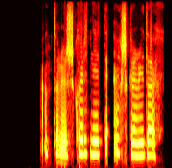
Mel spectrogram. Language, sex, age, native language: Icelandic, male, 11, Icelandic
